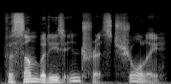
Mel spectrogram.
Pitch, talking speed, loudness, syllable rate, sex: 105 Hz, 140 wpm, -17 LUFS, 7.0 syllables/s, male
